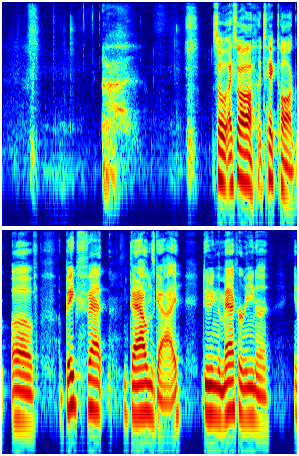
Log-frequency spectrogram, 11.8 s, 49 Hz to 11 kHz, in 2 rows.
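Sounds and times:
person sniffing: 0:00.5 - 0:00.8, 0:03.6 - 0:04.0
speech: 0:04.3 - 0:11.7.

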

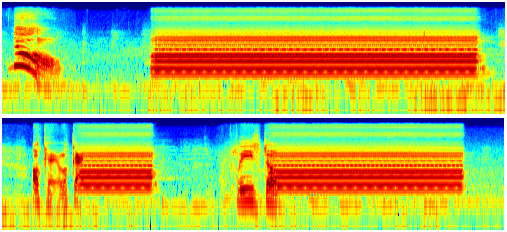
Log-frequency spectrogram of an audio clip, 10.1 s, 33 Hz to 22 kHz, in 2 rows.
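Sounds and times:
low rumble of traffic or engine noise: 0:00.0 - 0:10.0
protester's car horn honking: 0:01.4 - 0:05.0, 0:05.7 - 0:06.7, 0:07.5 - 0:09.7
speech: 0:05.4 - 0:06.6, 0:07.4 - 0:08.0.

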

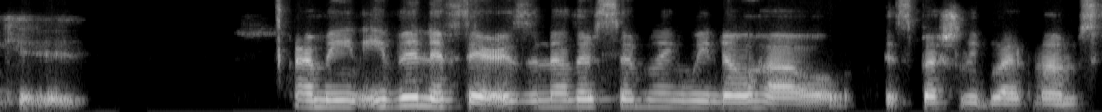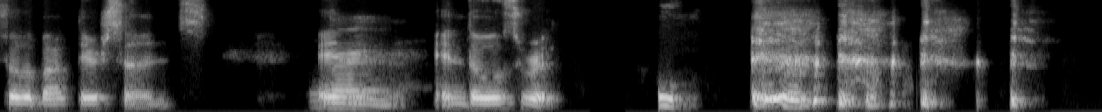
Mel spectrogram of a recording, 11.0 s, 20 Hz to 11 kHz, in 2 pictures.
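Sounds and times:
speech: 0:01.5 - 0:10.0
person coughing from a tickle in the throat: 0:09.3 - 0:10.8.

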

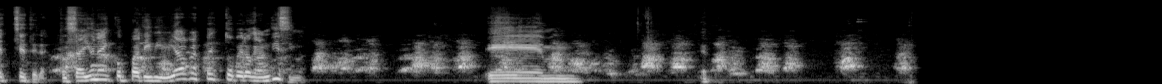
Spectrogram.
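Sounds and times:
speech: 0:00.0 - 0:03.2, 0:04.8 - 0:06.0, 0:07.0 - 0:07.3
faint steady hum: 0:00.0 - 0:09.2
dog barking: 0:00.5 - 0:02.4, 0:03.1 - 0:09.2.

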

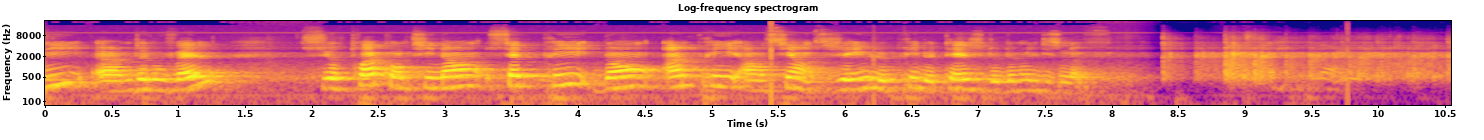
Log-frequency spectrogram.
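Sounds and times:
speech: 0:00.4 - 0:08.0
audience applause: 0:08.4 - 0:10.5.

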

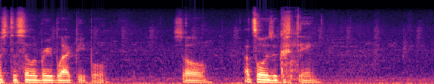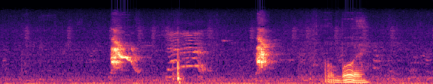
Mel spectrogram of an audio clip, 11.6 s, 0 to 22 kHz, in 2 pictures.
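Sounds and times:
speech: 0:00.0 - 0:01.6, 0:02.3 - 0:04.4, 0:10.2 - 0:10.8
small dog barking: 0:07.2 - 0:07.8, 0:09.2 - 0:09.6.

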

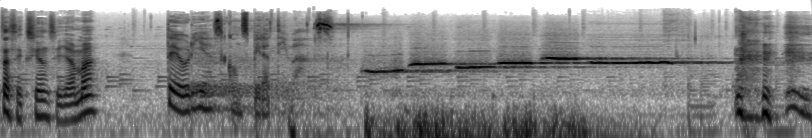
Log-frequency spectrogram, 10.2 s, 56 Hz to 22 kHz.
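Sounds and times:
speech: 0:00.0 - 0:01.4, 0:02.1 - 0:04.0, 0:09.2 - 0:10.1
low rumbling background: 0:03.0 - 0:08.6
person whistling a short bright melody as an intro cue: 0:04.5 - 0:09.3
laughter: 0:09.2 - 0:10.1.

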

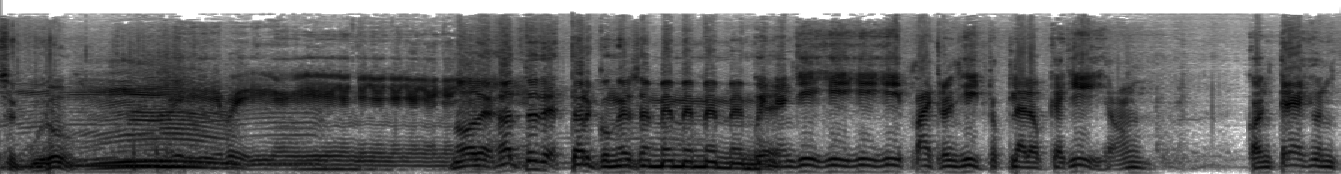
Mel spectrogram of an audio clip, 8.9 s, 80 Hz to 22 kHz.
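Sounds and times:
speech: 0:00.0 - 0:08.9
calf mooing: 0:00.4 - 0:02.3.

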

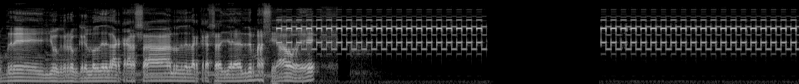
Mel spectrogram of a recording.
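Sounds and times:
speech: 0:00.1 - 0:03.3
telephone ringing with electronic trill: 0:02.9 - 0:05.0, 0:06.0 - 0:07.9.

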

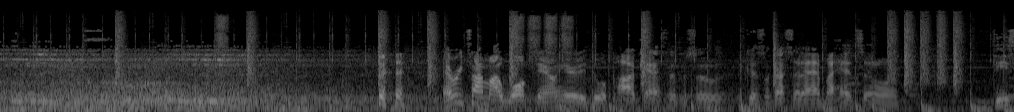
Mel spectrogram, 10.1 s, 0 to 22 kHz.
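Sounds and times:
loud train rumbling past: 0:00.0 - 0:03.8
speech: 0:03.8 - 0:09.2, 0:10.0 - 0:10.1.

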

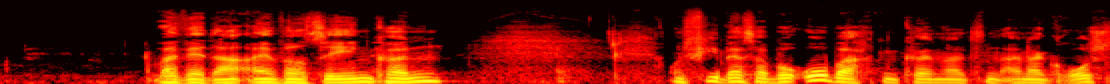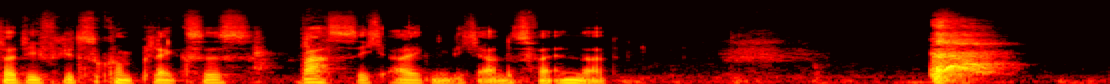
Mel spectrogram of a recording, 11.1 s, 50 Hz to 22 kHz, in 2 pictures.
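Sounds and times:
speech: 0:00.8 - 0:08.8
single sharp cough: 0:10.2 - 0:10.7.

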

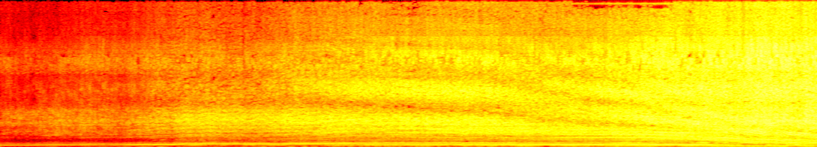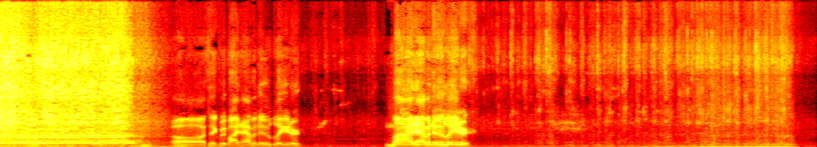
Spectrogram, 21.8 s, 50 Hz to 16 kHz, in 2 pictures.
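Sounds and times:
pulling truck Hemi engine roaring under heavy load: 0:00.0 - 0:21.7
speech: 0:13.9 - 0:15.1, 0:16.0 - 0:17.2.

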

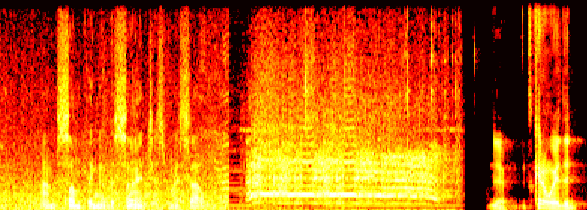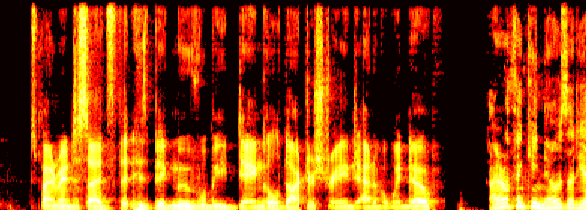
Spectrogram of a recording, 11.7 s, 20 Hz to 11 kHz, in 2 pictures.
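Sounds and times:
speech: 0:00.4 - 0:02.3, 0:04.9 - 0:11.7
loud sustained strained scream sound effect: 0:02.3 - 0:04.7.

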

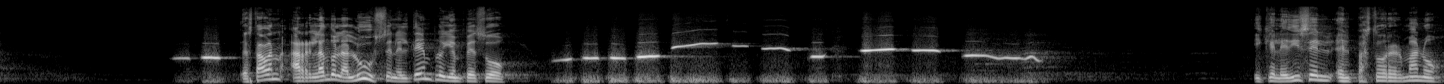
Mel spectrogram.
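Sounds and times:
person whistling a slow hymn-like melody: 0:01.7 - 0:02.5, 0:05.5 - 0:10.5
speech: 0:02.4 - 0:05.2, 0:12.6 - 0:14.4.

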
